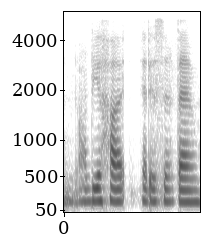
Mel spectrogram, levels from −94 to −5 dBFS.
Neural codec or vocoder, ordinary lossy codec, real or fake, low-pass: codec, 16 kHz, 0.5 kbps, FunCodec, trained on Chinese and English, 25 frames a second; none; fake; 5.4 kHz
